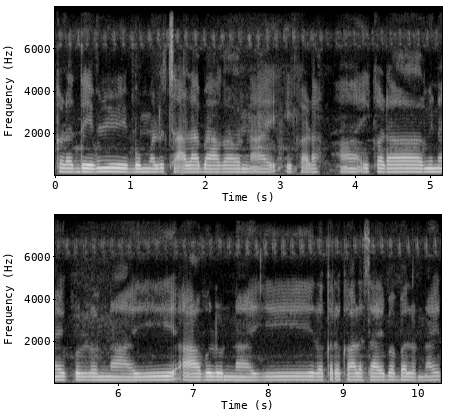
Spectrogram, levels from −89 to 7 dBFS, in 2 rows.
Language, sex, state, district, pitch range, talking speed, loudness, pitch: Telugu, female, Telangana, Karimnagar, 160-165 Hz, 95 wpm, -15 LUFS, 165 Hz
